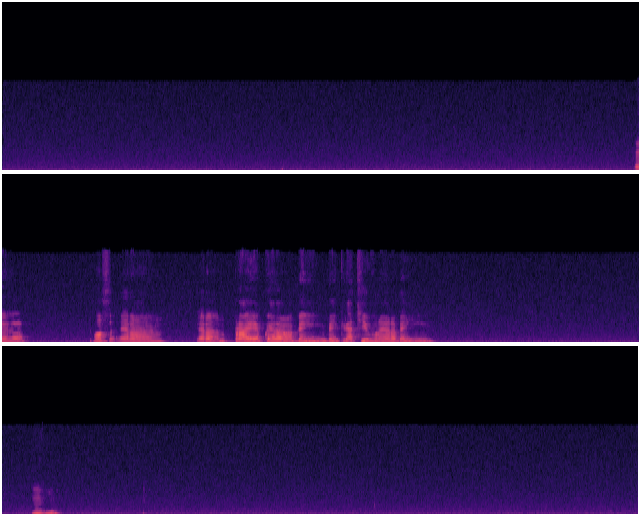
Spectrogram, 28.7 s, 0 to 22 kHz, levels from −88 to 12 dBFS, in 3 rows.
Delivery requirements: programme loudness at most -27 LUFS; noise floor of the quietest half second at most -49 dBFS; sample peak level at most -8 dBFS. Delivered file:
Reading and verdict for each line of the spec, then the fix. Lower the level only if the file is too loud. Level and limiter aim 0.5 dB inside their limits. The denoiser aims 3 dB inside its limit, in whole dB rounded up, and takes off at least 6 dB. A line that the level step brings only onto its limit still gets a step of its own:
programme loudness -32.5 LUFS: OK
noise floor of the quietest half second -58 dBFS: OK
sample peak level -12.5 dBFS: OK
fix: none

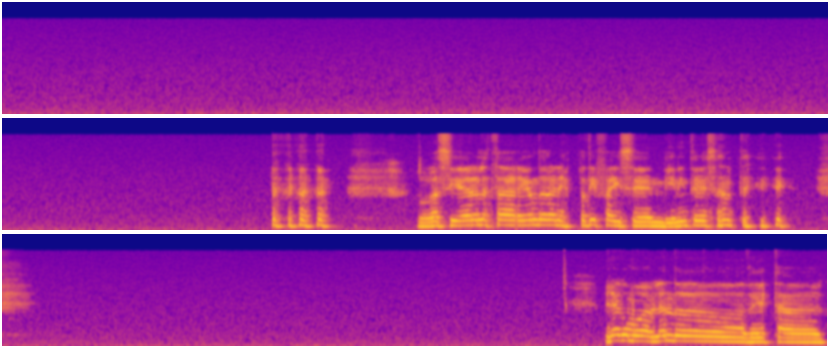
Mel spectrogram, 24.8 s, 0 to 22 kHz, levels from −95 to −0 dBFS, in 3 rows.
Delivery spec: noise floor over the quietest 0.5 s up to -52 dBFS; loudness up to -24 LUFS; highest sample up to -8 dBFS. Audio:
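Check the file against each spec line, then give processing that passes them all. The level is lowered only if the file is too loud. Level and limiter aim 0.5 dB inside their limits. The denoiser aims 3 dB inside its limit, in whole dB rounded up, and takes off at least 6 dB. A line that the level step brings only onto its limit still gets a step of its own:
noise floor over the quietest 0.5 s -46 dBFS: fail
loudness -15.5 LUFS: fail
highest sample -4.5 dBFS: fail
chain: gain -9 dB

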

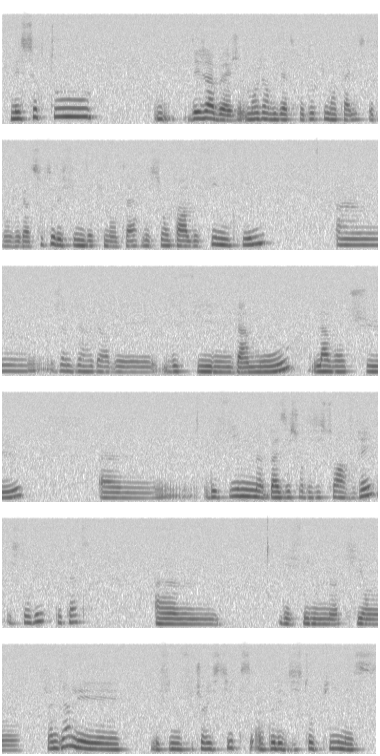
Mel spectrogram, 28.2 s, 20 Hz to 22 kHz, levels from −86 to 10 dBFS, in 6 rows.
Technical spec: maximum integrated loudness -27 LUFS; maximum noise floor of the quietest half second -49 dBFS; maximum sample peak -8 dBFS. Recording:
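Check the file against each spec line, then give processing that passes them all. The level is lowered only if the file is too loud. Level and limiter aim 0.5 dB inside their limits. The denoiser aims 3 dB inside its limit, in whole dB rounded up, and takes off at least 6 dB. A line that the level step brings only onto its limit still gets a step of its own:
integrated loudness -33.0 LUFS: OK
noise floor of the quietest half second -47 dBFS: fail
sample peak -16.0 dBFS: OK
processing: denoiser 6 dB, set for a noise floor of -47 dBFS

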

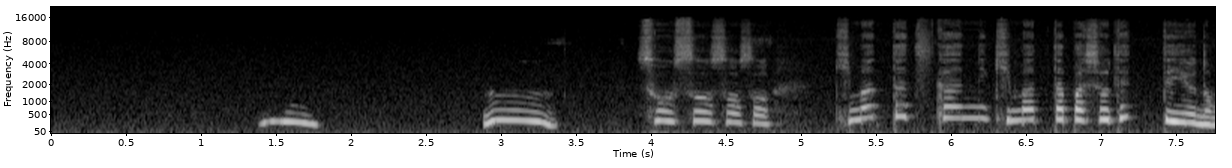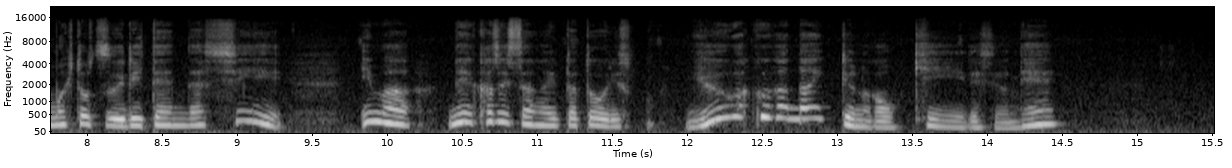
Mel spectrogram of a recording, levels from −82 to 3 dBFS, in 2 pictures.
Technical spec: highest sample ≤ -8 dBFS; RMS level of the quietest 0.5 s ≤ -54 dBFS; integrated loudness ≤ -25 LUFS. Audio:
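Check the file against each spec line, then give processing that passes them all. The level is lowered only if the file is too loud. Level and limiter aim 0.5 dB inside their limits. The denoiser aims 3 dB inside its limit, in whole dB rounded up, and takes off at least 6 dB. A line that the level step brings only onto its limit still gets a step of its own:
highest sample -11.0 dBFS: OK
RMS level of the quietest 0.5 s -60 dBFS: OK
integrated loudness -29.0 LUFS: OK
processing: none

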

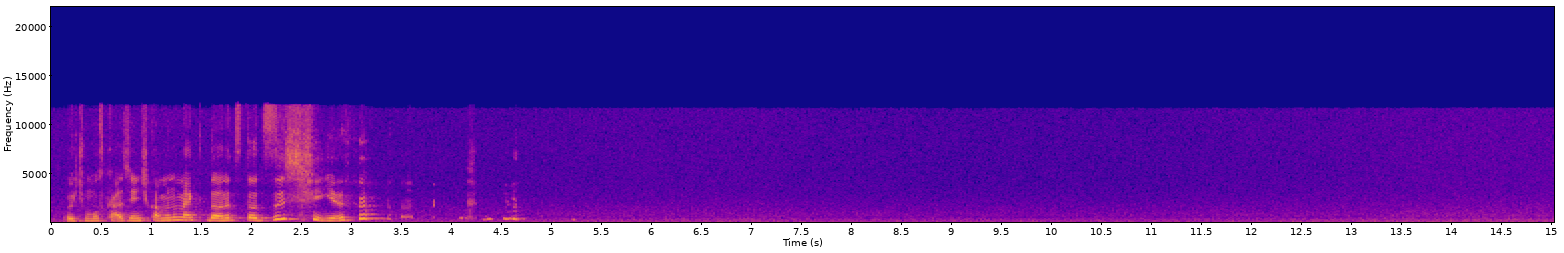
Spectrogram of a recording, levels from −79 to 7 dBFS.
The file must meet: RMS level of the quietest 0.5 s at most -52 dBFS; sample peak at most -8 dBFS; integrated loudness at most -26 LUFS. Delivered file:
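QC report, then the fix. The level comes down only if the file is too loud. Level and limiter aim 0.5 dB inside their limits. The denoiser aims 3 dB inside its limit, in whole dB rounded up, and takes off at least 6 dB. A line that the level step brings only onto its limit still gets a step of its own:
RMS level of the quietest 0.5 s -46 dBFS: fail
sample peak -3.5 dBFS: fail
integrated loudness -18.0 LUFS: fail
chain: gain -8.5 dB

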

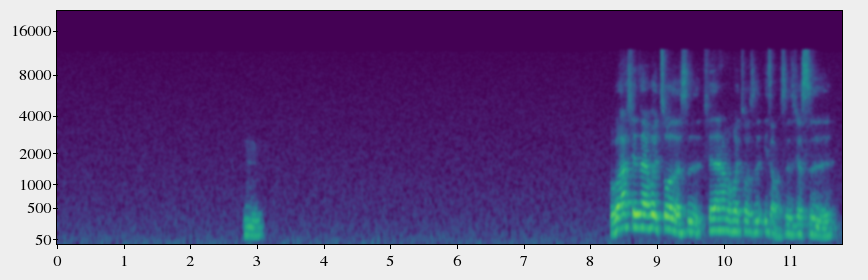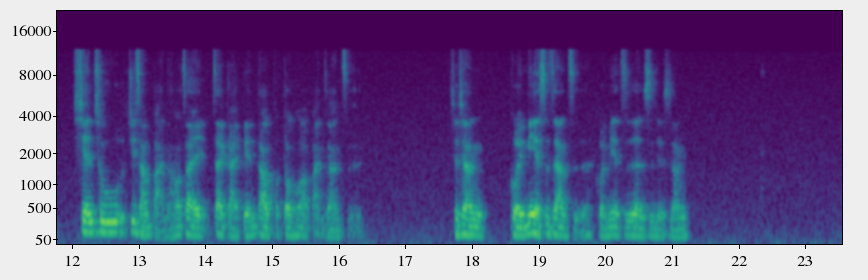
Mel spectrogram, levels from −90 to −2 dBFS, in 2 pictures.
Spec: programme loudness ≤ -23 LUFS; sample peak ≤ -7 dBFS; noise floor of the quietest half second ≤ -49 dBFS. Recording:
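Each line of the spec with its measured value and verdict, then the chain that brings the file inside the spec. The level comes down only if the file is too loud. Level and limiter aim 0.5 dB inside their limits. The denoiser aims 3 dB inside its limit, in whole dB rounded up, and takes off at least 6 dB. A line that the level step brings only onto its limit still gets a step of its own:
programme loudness -29.5 LUFS: OK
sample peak -12.5 dBFS: OK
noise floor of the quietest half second -61 dBFS: OK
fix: none

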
